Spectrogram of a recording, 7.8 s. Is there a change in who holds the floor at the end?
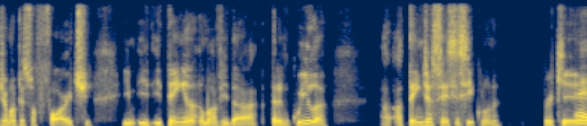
Yes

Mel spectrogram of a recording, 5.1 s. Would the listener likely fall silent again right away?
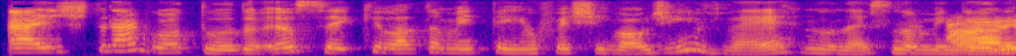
No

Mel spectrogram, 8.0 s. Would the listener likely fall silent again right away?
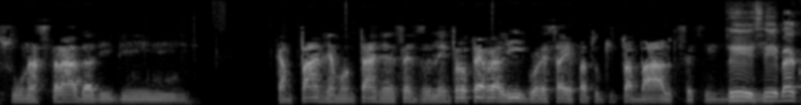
No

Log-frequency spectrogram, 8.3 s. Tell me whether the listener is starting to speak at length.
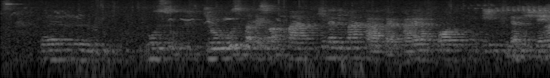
Yes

